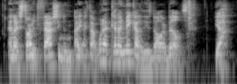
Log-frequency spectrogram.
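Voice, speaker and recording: Audible room echo around a man's fairly high voice, its pitch shifting a normal amount. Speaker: podcast host. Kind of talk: casual chat.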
